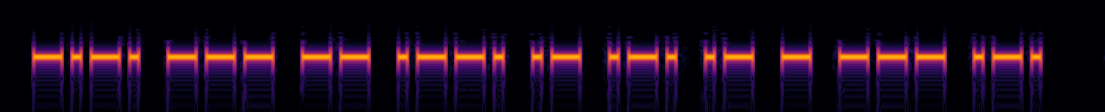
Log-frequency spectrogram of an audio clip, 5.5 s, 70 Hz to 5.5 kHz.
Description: Morse code, heard as a keyed tone, about 25 wpm, 600 Hz. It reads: COMPARATOR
